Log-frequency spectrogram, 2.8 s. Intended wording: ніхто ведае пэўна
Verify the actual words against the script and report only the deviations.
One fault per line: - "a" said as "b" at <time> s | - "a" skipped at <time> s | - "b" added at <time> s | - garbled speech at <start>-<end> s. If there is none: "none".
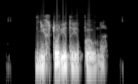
none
